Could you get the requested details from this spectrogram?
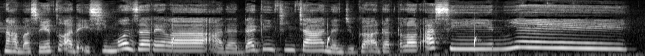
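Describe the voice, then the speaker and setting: A woman's voice: high voice, expressive, a little fast. A woman with an Indonesian accent chatting casually to viewers as the host of an eating video. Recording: noisy, with clicks and clinking dishes.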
